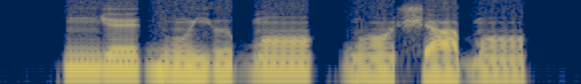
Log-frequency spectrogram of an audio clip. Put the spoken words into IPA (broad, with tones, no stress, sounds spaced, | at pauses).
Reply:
ɲ eː˦ ɡ ũ˧ j ɨ˧ ɓ ɔ̃˦ | ɡ ɔ̃˨ ʃ a˨ ɓ ɔ̃˨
